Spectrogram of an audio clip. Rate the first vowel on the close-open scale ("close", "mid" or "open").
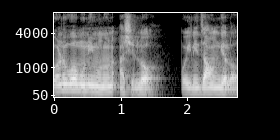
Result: mid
